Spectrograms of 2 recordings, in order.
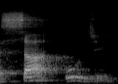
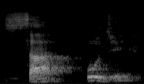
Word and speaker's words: saúde: Então você separa isso daí e pronuncia, inclusive, de uma forma meio que separada. Saúde.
